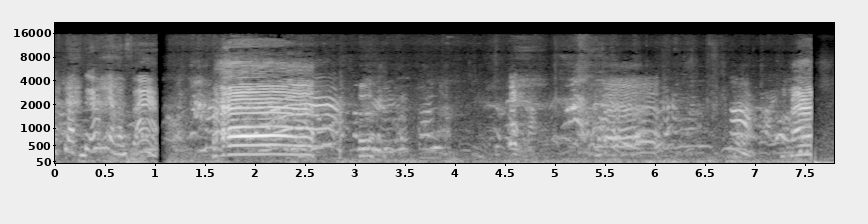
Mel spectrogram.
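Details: Sheep at a farm in Cambodia: one loud, wavering, drawn-out bleat lasting under a second, then a shorter bleat later, with a woman talking in Khmer almost throughout.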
